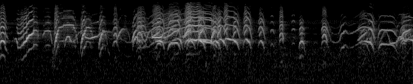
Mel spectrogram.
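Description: A flock of whistling ducks calls continuously, many thin, high whistles overlapping in a busy, chattering chorus with no voices present.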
